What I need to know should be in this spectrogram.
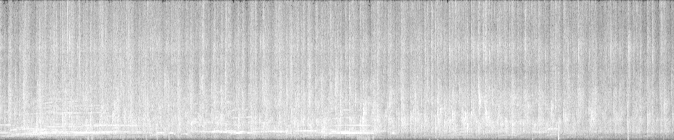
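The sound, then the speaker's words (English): A church audience in Hong Kong stands and applauds a special guest coming up to the front. The clapping is sustained and fairly loud for about ten seconds, then gradually thins. “So let's honor her as we all stand together. And then as she comes up, let's give her a hand.”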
